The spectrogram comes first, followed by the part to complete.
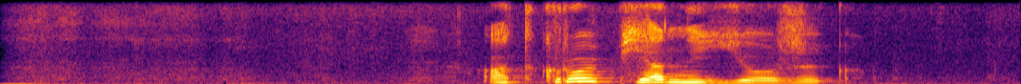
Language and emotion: Russian, neutral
